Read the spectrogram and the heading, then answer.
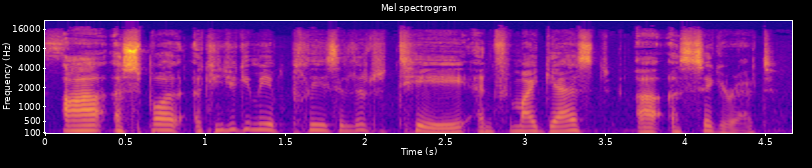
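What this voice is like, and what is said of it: Old-fashioned posh 1930s woman accent. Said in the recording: “Was it from the 30s? ... Where did that accent come from? ... Breakfast at Tiffany's. Remember, white rich women had a accent.”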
